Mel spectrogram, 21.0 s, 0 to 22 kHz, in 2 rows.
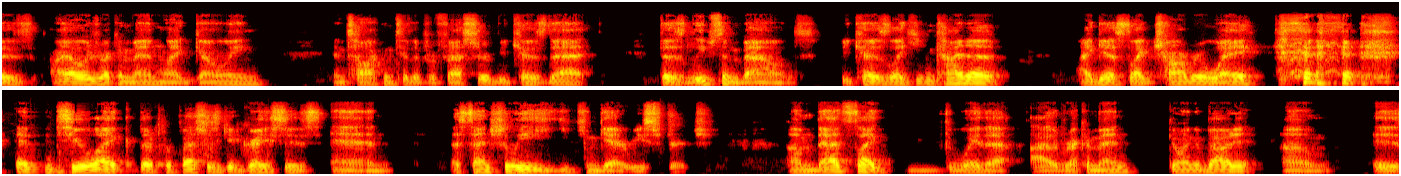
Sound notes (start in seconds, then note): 9.5 laughing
